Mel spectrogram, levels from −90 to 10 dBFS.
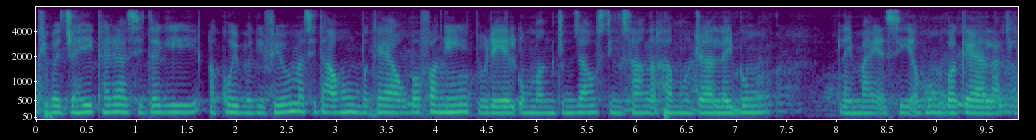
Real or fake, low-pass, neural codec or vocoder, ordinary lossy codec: fake; 7.2 kHz; codec, 24 kHz, 6 kbps, HILCodec; none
